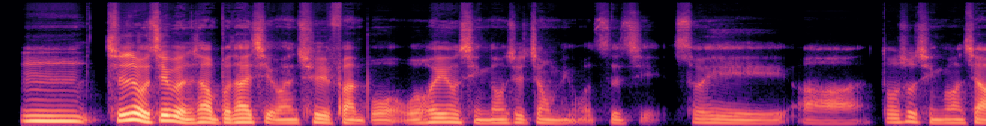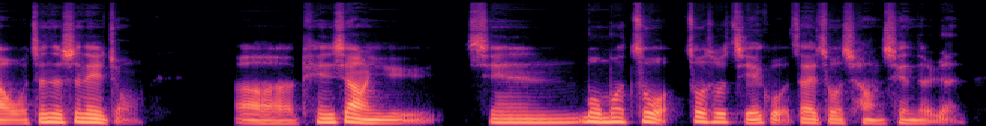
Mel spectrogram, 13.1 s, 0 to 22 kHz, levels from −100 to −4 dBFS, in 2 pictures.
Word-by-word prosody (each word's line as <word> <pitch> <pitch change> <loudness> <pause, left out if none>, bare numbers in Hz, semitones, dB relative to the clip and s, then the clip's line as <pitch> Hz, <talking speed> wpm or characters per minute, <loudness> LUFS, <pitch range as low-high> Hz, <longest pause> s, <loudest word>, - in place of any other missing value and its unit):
嗯， 165 -1 +5
其 180 - +5
实 205 - +12
我 - - +12
基 175 - +8
本 155 -9 +7
上 130 +1 +4
不 115 - 0
太 130 +1 +5
喜 125 -1 0
欢 105 0 -2
去 115 +2 0
反 105 -1 -1
驳， 100 +2 -5
我 105 +1 -5
会 130 +1 +2
用 130 -1 +1
行 105 -5 -3
动 105 +1 -3
去 110 +2 -5
证 105 0 -5
明 100 0 -8
我 - - -14
自 105 - -10
己。 100 - -14
所 115 - -8
以， 100 -3 -7
呃， 90 -2 -11
多 125 -1 -6
数 145 +1 -3
情 105 -5 -6
况 105 0 -5
下 105 -2 -1
我 95 0 -7
真 130 +5 -3
的 130 - 0
是 130 - -1
那 125 -3 +1
种， 105 - -12 0.6
呃， 90 -2 -6
偏 125 +6 -4
向 125 -6 +1
于， 100 -11 -9 0.2
先 115 -1 -5 0.3
默 140 -1 0
默 135 +1 0
做， 135 -1 -4
做 145 - -1
出 135 0 -3
结 110 -5 -5
果 - - -7
再 115 -1 -5
做 110 0 -6
长 100 -1 -8
线 100 +1 -7
的 95 - -9
人。 - - -15
110 Hz, 260 characters per minute, -21 LUFS, 100-130 Hz, 0.6 s, 实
